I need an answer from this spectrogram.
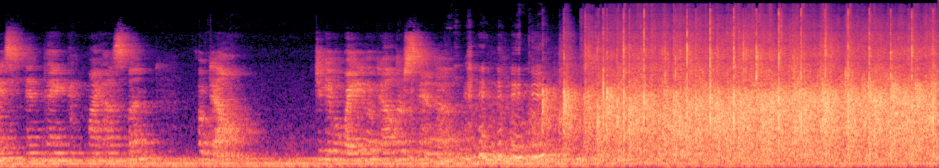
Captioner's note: audience laughs - claps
